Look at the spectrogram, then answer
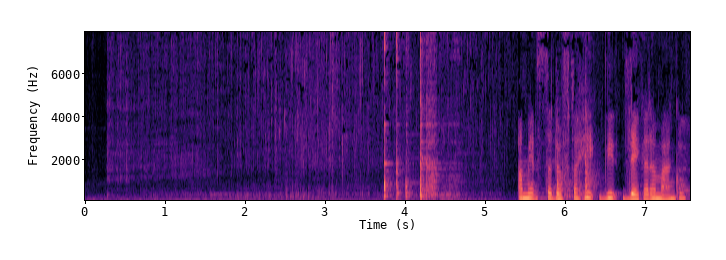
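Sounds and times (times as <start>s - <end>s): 
hot sugar syrup pouring into a bowl of gelatin: 0.3s - 5.5s
speech: 5.4s - 7.5s.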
